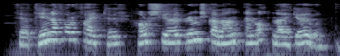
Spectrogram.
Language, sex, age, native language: Icelandic, female, 60-69, Icelandic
